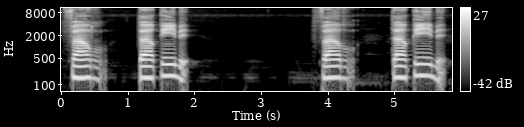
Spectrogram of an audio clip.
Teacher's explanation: Huruf ba berharokat sukun kita pantulkan atau kita qalqalahkan.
